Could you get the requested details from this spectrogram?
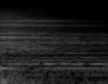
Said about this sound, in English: Take another inhale through the nose and simply empty out through the mouth.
